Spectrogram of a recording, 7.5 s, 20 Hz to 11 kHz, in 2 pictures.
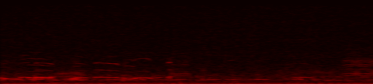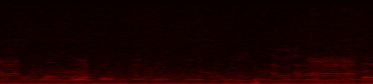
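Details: Late-afternoon whooper swan concert in a national park, 7 February 2023, geese present too: scattered loud honks stand out from a softer murmur of distant flock calling, with a low rumble underneath.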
